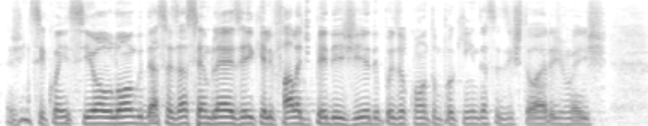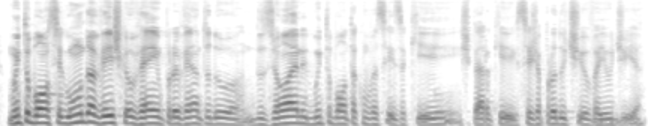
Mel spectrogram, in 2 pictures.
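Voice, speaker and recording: With a Rio de Janeiro accent, a man talks at a fairly quick pace with hardly any pauses, using fairly even intonation and a fairly high pitch, on a very clean recording with a silent background. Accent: Rio de Janeiro accent, hissing s. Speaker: company CEO, panel moderator. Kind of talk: panel discussion. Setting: stage with audience.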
